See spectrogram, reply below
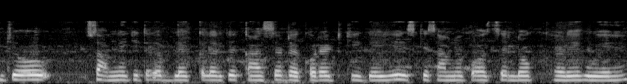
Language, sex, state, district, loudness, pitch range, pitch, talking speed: Hindi, female, Odisha, Khordha, -16 LUFS, 195-210 Hz, 200 Hz, 200 wpm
